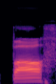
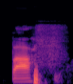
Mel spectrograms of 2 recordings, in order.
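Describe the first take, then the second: First: It is said with a southern English accent. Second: It is said with a northern English accent.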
